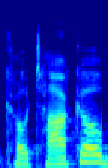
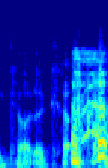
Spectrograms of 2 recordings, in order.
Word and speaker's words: Kotaco: Kodico Um, a lot of people like to pronounce it Kotaco, but it's actually really Kota to co.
